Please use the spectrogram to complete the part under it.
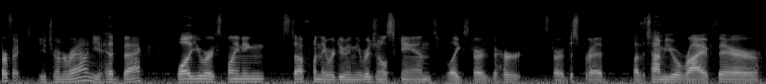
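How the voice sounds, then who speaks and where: A man's voice: medium pitch, little pitch movement, quick pace, hardly any pauses, a bit bright, slight background noise. A man acting as game master, narrating a tabletop sci-fi roleplaying game in a casual, conversational, explanatory way.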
